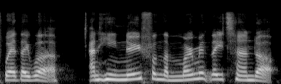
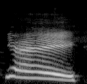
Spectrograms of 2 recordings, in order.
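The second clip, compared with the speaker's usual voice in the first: higher-pitched mock cheering; happy, excited; 7 semitones higher than usual. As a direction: imitate a crew whooping with delight. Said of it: "they get really happy and excited".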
